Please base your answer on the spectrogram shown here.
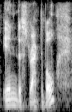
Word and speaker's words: Indistractable: It's spelled I-N, the word distract, A-B-L-E. So Indistractable.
